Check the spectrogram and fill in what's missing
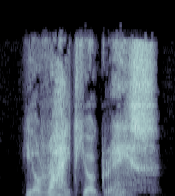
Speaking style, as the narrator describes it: the Archbishop half-whispered

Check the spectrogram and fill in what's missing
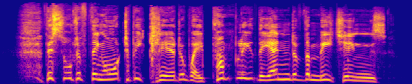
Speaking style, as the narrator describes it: she snapped

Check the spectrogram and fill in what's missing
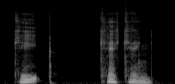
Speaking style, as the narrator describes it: said Hiccup slowly

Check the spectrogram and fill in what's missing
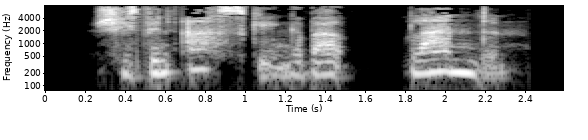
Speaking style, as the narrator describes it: added in a quieter voice

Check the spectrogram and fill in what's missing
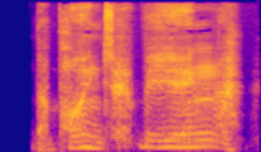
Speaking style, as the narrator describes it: Andros growled

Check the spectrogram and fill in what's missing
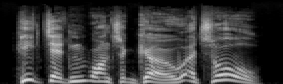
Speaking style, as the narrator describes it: said Harry angrily

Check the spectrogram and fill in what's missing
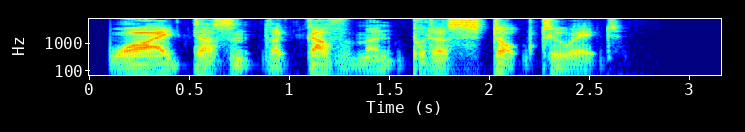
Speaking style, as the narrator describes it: Shi Chang asked sharply

